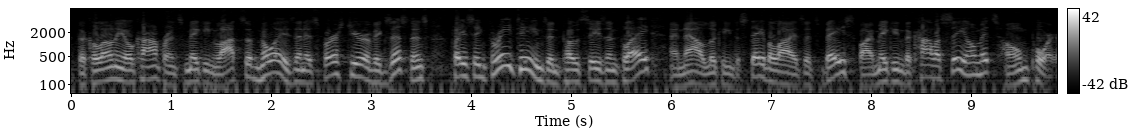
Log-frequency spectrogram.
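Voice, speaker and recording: Over music in the background, a man at a medium pitch talks with hardly any pauses and very wide pitch swings. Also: fairly quick pace. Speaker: local TV sports anchor. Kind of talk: local TV news sports report.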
